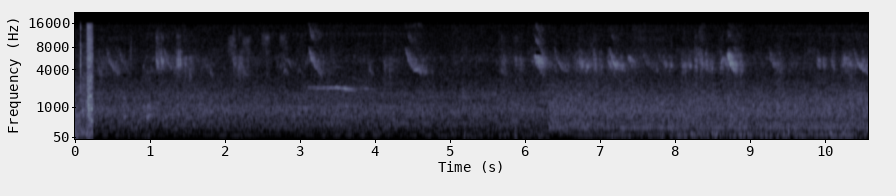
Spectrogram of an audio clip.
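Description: Birds calling: a scattered run of short, high chirps that slide downward in pitch, over faint background noise. A faint steady hum comes in about six seconds in.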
